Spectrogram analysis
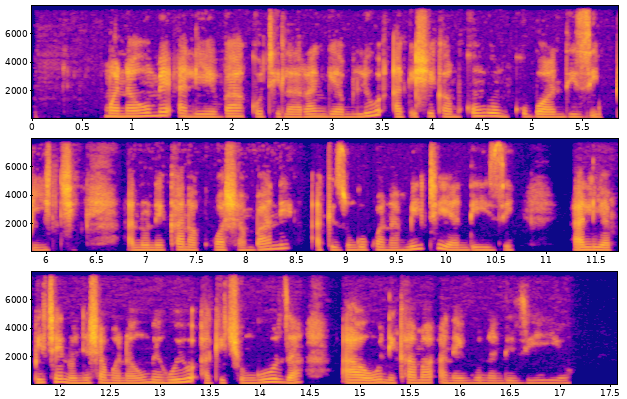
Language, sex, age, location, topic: Swahili, female, 18-24, Kisii, agriculture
